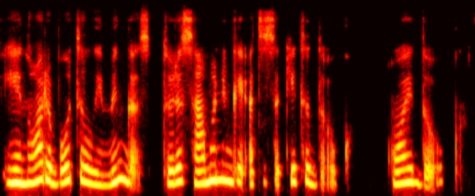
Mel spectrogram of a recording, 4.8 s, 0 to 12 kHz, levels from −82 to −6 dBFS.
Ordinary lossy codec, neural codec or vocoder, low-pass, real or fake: Opus, 24 kbps; none; 9.9 kHz; real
